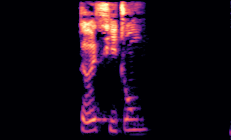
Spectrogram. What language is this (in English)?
Chinese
